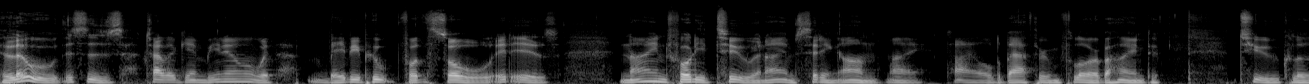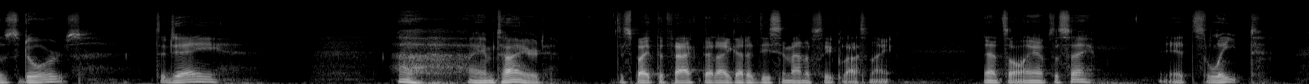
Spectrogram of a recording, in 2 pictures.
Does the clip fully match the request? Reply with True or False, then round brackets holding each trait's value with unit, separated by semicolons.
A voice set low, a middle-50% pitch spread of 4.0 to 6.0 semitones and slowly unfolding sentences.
False (95 Hz; 3.6 semitones; 120 wpm)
